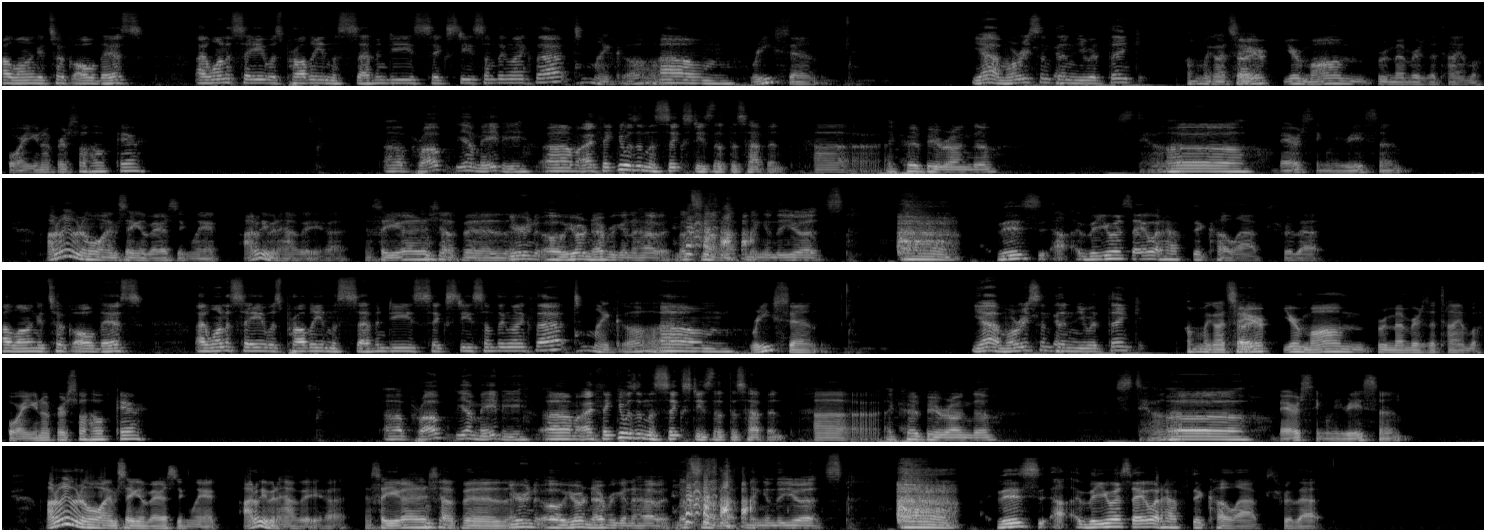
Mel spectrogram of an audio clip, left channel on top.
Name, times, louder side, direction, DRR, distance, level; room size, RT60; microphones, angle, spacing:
voice 1, 0.0-1.4 1.9-5.6 6.6-7.3 9.7-11.3 12.3-12.6 18.6-22.6 23.6-24.8 26.4-27.4 33.9-34.1 34.7-38.0, right 3 dB, 25° right, 0.6 m, -29 dB
voice 2, 5.7-6.7 7.5-8.3 10.5-10.6 11.8-16.2 22.9-23.9 26.0-26.8 27.6-28.8 29.8-31.8 32.0-34.8 36.4-37.2 38.6-39.2 39.6-43.0, right 6 dB, 80° right, 0.4 m, -29 dB
2.3 x 2.1 x 2.6 m
head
